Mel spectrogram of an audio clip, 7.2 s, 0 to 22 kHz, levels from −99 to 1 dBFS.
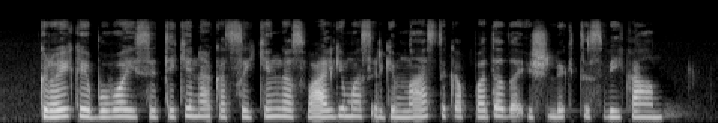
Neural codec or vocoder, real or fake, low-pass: none; real; 10.8 kHz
